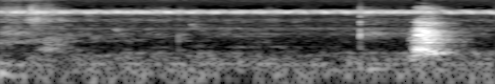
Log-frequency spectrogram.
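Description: Near silence, with a faint, steady high-pitched insect trill, like crickets, running throughout.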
